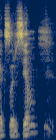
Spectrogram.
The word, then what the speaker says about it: XRISM: Миссия по рентгеновской визуализации и спектроскопии XRISM произносится как, ну, в общем-то, да, XRISM, ранее известная как миссия по восстановлению рентгеновской астрономии XARM.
